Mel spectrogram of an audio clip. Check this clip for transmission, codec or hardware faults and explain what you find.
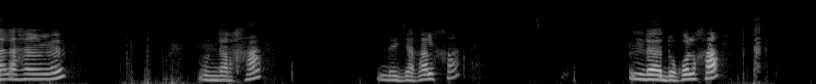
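One codec fault runs through the whole recording.

HE-AAC compression: across the entire speech clip the s sounds come out gritty and metallic, and nothing is present above 11.8 kHz. The likely cause is HE-AAC at a very low bitrate, around 16 kbps, heavily damaged, with spectral band replication copying lower bands upward so the treble harmonics misalign.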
